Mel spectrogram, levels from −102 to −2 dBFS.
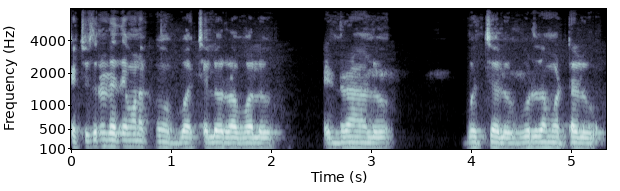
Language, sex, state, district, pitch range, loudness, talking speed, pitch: Telugu, male, Andhra Pradesh, Anantapur, 110-120 Hz, -19 LUFS, 100 wpm, 115 Hz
